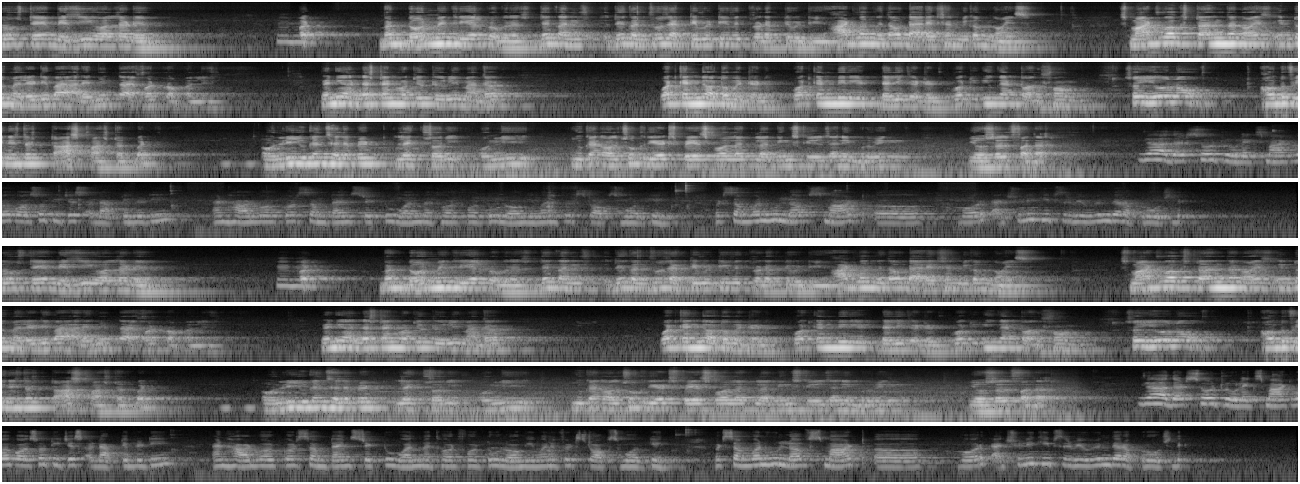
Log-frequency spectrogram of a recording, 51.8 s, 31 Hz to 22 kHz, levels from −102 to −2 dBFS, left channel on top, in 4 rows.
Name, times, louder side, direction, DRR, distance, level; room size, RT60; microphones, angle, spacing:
voice 1, 0.0-1.8 3.0-3.3 3.8-10.4 11.3-15.1 16.2-18.1 19.6-23.8 24.2-25.1 25.6-27.6 28.5-31.3 31.6-35.0 35.6-36.5, left 2 dB, 40° left, 0.8 m, -32 dB
voice 2, 2.7-3.2 19.7-19.9 28.1-28.5 37.3-40.6 41.0-48.1 48.4-50.7, right 3 dB, 50° right, 1.1 m, -43 dB
sound 1, 29.0-36.7, right 1 dB, 25° right, 2.7 m, -55 dB
25.5 x 11.0 x 3.4 m
head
